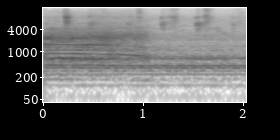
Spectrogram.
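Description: A lamb bleating: one drawn-out call that starts suddenly and fades over about a second.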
